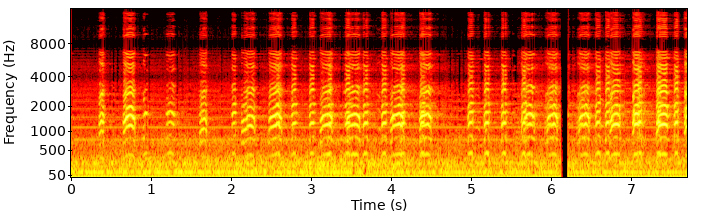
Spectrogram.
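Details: Nest-camera recording from Sydney Olympic Park, Australia, of adult White-bellied sea eagles: quick series of clipped, nasal honking notes in uneven clusters, steady low rumble beneath, and a short dropout near the end.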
